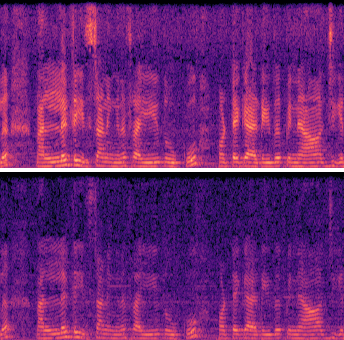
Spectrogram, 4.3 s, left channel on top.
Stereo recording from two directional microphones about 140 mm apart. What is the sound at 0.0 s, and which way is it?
A woman's voice, 20° left (ahead or behind).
